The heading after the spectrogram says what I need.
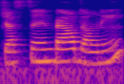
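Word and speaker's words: Justin Baldoni: some offscreen feuding between the two main characters Justin baloni is how you pronounce who also directed it also directed it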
